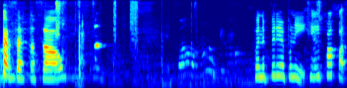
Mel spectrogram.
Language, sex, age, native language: Icelandic, male, 10, Icelandic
